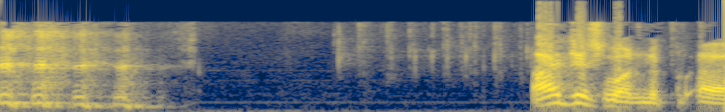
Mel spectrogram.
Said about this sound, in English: I was literally just typing it on the live chat on the YouTube thing.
